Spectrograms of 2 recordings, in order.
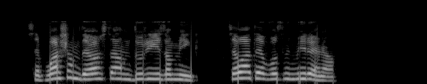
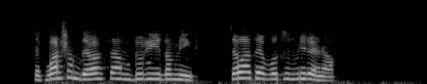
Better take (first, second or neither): first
